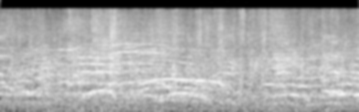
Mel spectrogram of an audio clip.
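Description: Boxing-arena crowd shouting and cheering, many voices overlapping without clear words.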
